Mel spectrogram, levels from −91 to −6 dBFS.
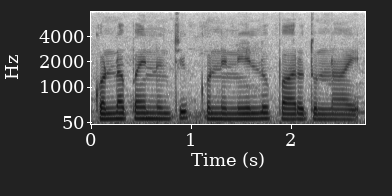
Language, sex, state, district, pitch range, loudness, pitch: Telugu, male, Telangana, Hyderabad, 140-150 Hz, -16 LUFS, 145 Hz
